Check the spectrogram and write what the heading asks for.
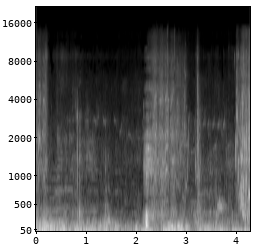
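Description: Wind rumbling on the microphone out on open water, with a sharp tap and a brief hiss about halfway through and a lighter tap a second later.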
